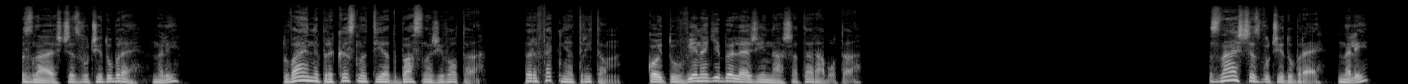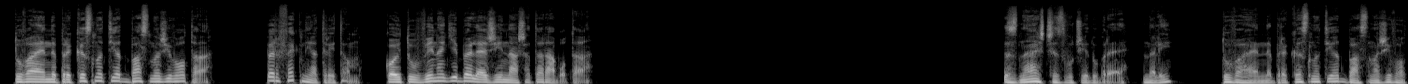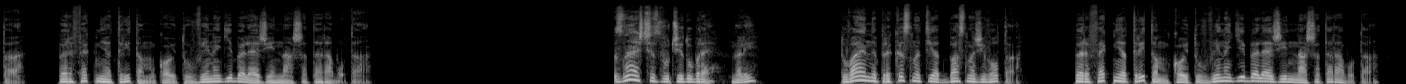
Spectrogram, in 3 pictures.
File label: male Bulgarian smooth, recited, commercial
